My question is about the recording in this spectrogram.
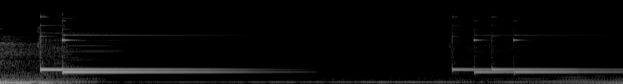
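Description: Two-tone doorbell chime. A higher note and then a lower note sound just after the start and fade away over about two seconds. Near the end the bell is rung again with several quick ding-dongs in a row.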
